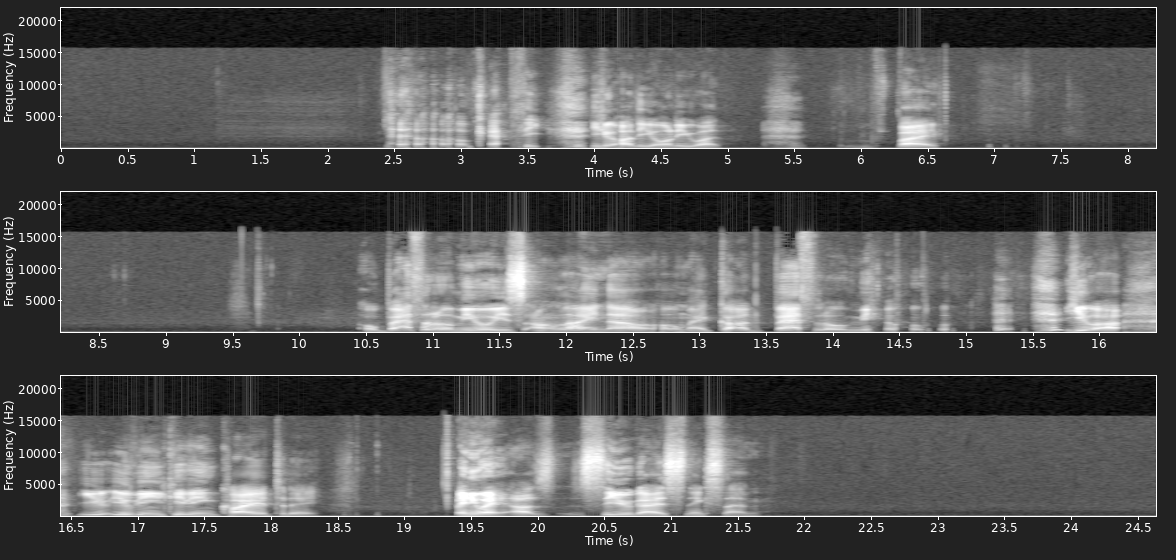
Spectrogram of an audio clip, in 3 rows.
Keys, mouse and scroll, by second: 7.0-10.9 scroll down 12.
